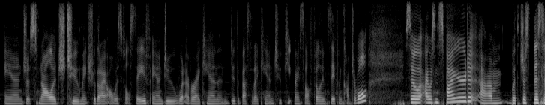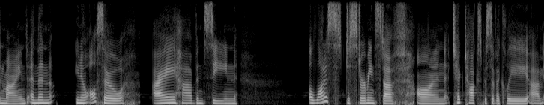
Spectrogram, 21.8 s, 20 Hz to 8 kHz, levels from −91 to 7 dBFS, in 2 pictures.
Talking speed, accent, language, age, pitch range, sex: 160 wpm, American, English, 20-39, 155-185 Hz, female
